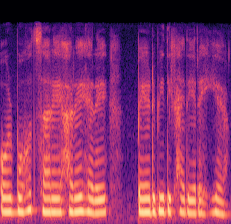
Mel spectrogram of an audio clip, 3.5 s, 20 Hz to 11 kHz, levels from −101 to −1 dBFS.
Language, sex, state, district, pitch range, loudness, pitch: Hindi, female, Arunachal Pradesh, Lower Dibang Valley, 195-205 Hz, -14 LUFS, 200 Hz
